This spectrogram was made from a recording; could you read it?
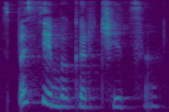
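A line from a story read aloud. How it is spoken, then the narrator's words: Calm. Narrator (Russian): спокойно сказала синяя звезда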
